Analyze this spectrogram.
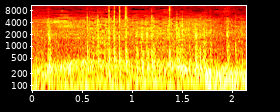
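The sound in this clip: Gunfire erupts during a shooting at a football team's Super Bowl victory rally, with a few sharp cracks standing out against a dense, continuous wash of crowd commotion and noise.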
